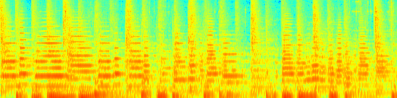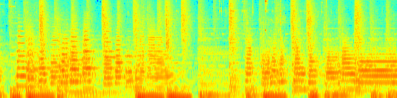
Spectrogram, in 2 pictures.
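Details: Brassy jazz with trombone and trumpet lines fills the whole stretch, and no buzzing or animal sound is present.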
